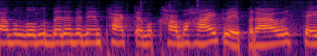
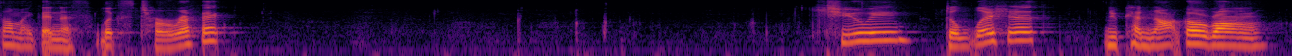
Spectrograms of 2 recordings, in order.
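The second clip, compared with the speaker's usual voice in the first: slow speech through a full mouth while chewing; 2 semitones lower than usual. Taking a bite of a just-baked cookie, talking while chewing. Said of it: "I shouldn't be talking while my mouth is still chewy".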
